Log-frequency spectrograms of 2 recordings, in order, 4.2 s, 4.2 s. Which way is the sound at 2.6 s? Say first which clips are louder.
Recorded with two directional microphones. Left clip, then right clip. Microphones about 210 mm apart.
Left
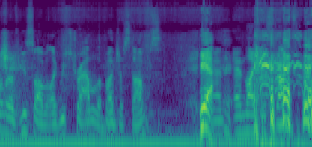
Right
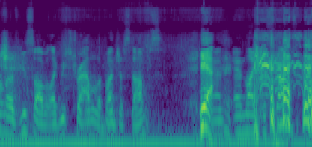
Left 1 dB; 15° left (ahead or behind).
